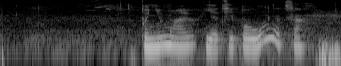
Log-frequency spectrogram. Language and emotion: Russian, positive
